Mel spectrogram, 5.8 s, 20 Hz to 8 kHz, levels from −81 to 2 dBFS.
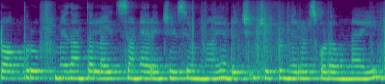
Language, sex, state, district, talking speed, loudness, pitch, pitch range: Telugu, female, Andhra Pradesh, Sri Satya Sai, 145 wpm, -13 LUFS, 235 Hz, 230-245 Hz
